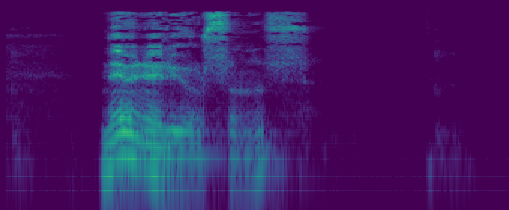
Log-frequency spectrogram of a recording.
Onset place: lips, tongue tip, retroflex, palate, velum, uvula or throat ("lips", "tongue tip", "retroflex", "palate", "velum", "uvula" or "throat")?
tongue tip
